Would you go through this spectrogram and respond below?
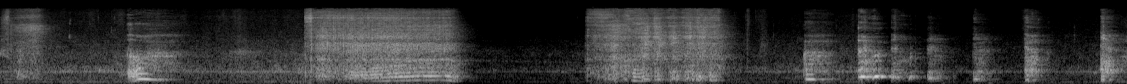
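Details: Adult with a persistent cough that hurts the chest and back, more the back, and comes and goes; it feels like it is drying up and letting up tonight. Harsh, rough coughing fits with strained, wheezy breaths drawn in between.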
